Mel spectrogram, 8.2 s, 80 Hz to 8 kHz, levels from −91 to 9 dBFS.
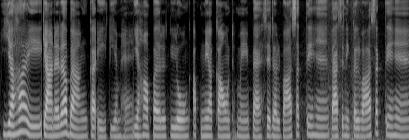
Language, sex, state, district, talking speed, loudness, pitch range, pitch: Hindi, female, Uttar Pradesh, Jyotiba Phule Nagar, 155 wpm, -26 LUFS, 170-190 Hz, 175 Hz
